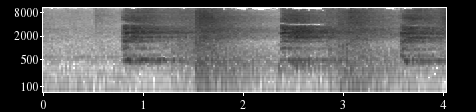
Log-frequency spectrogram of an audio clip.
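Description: A person's voice in long held notes, loud from about a second in, with two heavy thumps about a second and a half apart.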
